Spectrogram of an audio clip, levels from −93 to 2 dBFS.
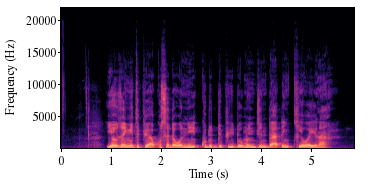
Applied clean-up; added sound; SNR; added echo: none; none; none; none.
